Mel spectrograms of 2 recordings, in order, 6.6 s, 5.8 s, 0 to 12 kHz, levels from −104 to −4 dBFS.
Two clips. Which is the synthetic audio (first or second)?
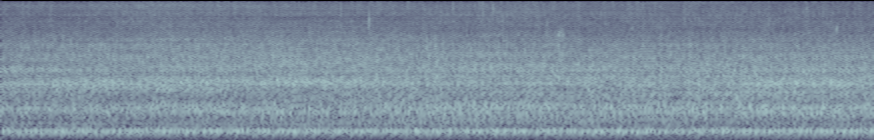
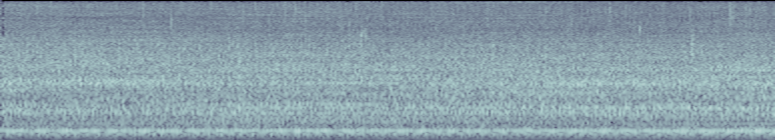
first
